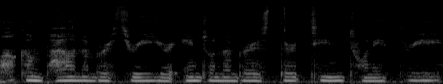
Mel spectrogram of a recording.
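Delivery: speaking in a whisper. Welcoming viewers of pile three to a reading: whispering. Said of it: "I'm whispering to you".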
